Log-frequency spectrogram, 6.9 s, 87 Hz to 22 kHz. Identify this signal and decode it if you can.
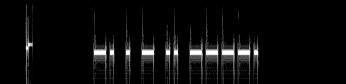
Morse code, heard as a keyed tone, about 15 wpm, 700 Hz. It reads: NETI9
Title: Code Groups - 5 Letter:Numbers - 15wpm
